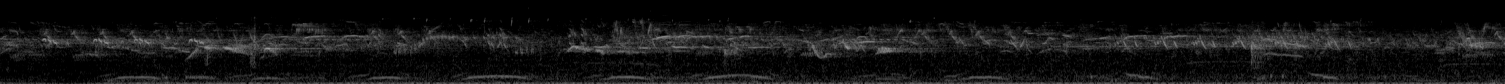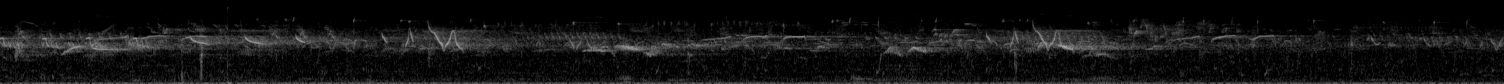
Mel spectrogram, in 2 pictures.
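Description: Several songbirds chirping and singing, a busy overlapping mix of short quick chirps and trills. A faint low call repeats about once a second for the first several seconds.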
